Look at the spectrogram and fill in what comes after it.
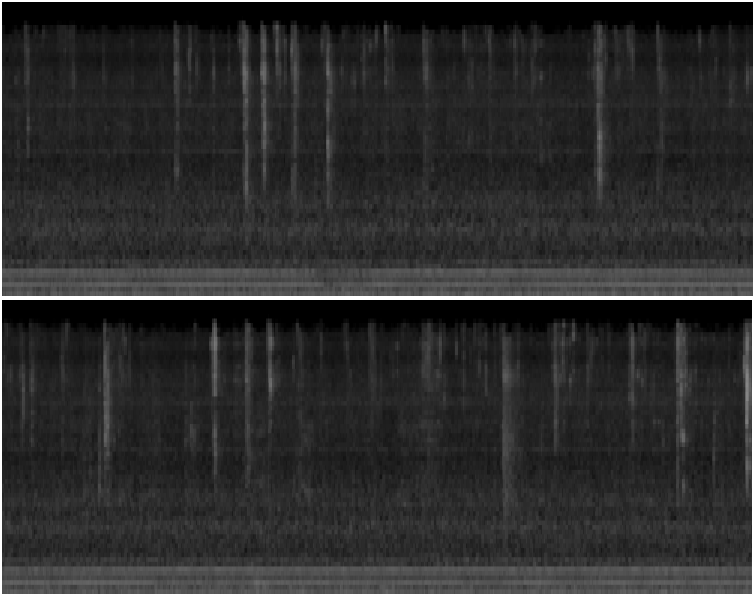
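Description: A person chewing and smacking her lips while eating rice with her hand, heard as scattered soft clicks over a steady two-tone mechanical hum.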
